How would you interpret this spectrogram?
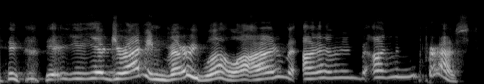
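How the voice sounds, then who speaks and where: A woman's voice: high voice, lively intonation, slow, fairly bright tone, highs cut off, heavily acted. A woman reading an awkward, earnest young teenage boy in a screenplay table read, with a hesitant manner. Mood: earnest, nervous.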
